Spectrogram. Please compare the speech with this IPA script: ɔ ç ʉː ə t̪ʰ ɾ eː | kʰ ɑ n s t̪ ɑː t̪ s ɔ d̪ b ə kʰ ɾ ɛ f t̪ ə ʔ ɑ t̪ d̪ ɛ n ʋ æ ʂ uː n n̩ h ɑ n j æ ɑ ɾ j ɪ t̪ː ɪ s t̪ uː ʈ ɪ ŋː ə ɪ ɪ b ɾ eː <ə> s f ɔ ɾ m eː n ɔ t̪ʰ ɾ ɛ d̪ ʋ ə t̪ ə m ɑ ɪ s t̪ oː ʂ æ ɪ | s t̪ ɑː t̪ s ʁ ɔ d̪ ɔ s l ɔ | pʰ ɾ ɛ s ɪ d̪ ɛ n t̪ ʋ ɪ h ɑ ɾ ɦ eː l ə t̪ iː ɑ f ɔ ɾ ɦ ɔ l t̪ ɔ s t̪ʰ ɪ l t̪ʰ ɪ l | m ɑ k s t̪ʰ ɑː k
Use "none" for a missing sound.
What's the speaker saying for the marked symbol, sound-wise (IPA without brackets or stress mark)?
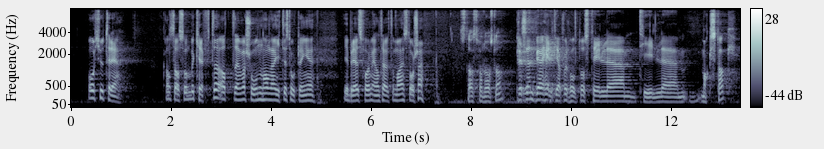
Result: ə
